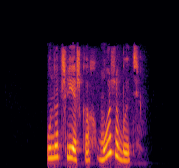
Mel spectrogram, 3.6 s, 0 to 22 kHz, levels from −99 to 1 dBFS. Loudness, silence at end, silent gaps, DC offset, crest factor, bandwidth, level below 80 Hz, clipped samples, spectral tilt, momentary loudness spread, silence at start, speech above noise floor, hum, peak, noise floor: -20 LUFS; 0.85 s; none; under 0.1%; 20 dB; 7.4 kHz; -66 dBFS; under 0.1%; -5 dB/octave; 12 LU; 0.95 s; over 71 dB; none; -2 dBFS; under -90 dBFS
